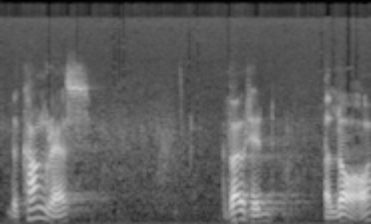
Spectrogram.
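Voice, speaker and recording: A man of medium pitch with an English accent, amid noticeable background noise. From England. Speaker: philosopher and lecturer. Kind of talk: philosophy lecture.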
